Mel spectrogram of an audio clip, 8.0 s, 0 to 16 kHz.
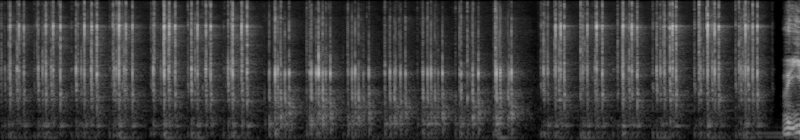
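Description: Typing on mechanical keyboards: fast, irregular keystroke clacks, first on the Epomaker EP84 and then, partway through, on the Epomaker TH80, with a brief pause a little after the middle.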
